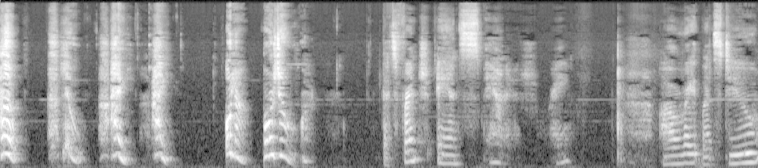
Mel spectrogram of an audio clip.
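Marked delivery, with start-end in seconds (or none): 0.0-3.7 rattled off very fast, pitched up. Leading an opposites call-and-response game: saying hello as fast as possible. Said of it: "Let's say hello as fast as we can".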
